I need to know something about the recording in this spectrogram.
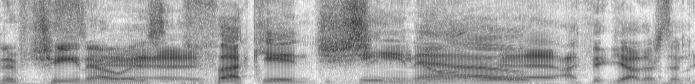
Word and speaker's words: Chino: That's actually the correct pronunciation of Chino is fucking Chino.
